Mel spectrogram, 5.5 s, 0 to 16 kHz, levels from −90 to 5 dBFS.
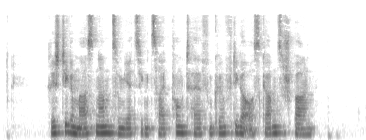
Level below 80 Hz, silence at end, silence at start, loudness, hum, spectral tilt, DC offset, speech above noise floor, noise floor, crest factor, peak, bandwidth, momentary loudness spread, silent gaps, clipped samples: -70 dBFS; 0.8 s; 0.7 s; -36 LUFS; none; -5 dB/octave; under 0.1%; 42 dB; -78 dBFS; 16 dB; -20 dBFS; 11.5 kHz; 8 LU; none; under 0.1%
